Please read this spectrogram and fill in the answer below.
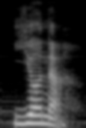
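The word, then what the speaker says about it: יונה: Yonah.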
